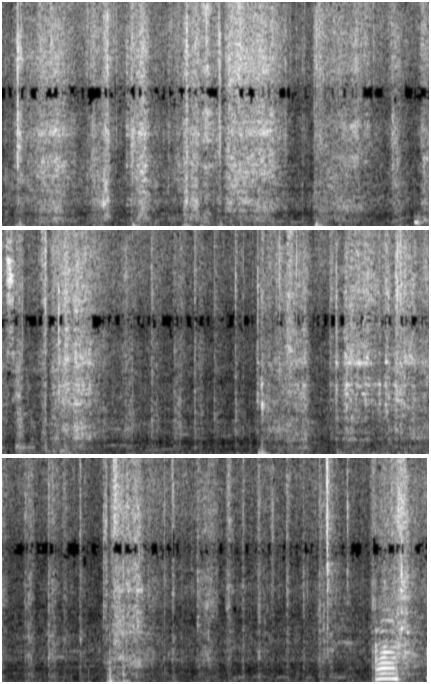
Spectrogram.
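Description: Silicone spatula stirring and scraping crisp rice cereal through sticky melted marshmallow in a saucepan, an uneven crunchy scraping with a few sharper knocks of the spatula against the pan.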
